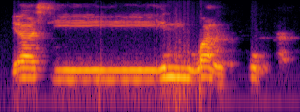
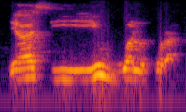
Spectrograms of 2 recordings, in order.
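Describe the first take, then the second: First: The n is pronounced clearly before the w. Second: The n merges nasally into the following w. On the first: "Hafs memilih dengan idhar" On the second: "memang ada yang di kedua"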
